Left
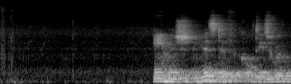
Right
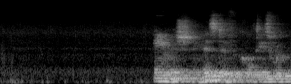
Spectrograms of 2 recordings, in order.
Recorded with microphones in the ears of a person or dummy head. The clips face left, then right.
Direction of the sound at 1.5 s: 50° left (ahead or behind).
